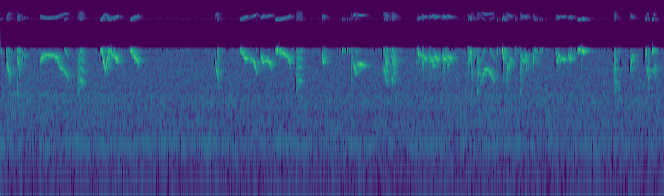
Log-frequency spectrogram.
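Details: Long, continuous song of a pet yellow-fronted canary kept indoors, high twittering chirps mixed with rising and falling whistles and quick trills, with hardly any pauses.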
